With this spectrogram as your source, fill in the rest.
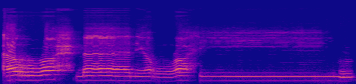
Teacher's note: Ingat ra-nya naik ke atas dalam keadaan tebal, fathah atau dhammah. Nah, ketika ra-nya keduanya diringankan getarannya.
